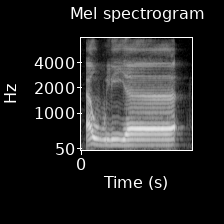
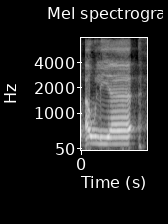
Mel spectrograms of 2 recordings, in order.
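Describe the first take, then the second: First: The final glottal stop closes gently without air. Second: The final glottal stop ends with a puff of air. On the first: The speaker calls it right. "سكن الهمز بلطف" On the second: The speaker calls it wrong. "بإخراج هواء بعد، لا"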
